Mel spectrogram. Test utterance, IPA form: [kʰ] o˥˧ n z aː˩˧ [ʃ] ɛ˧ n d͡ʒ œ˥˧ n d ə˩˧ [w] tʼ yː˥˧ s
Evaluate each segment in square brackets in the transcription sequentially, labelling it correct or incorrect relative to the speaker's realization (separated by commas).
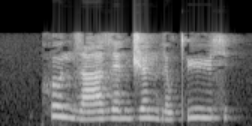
correct, incorrect, correct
